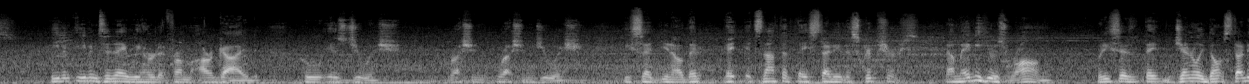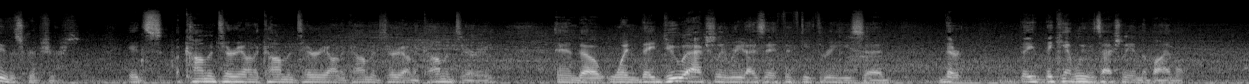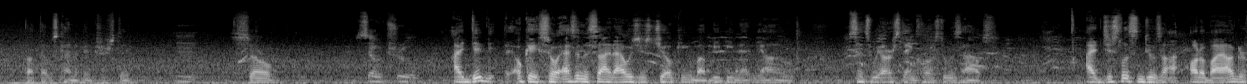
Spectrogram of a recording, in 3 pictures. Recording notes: Recorded on location in Israel.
